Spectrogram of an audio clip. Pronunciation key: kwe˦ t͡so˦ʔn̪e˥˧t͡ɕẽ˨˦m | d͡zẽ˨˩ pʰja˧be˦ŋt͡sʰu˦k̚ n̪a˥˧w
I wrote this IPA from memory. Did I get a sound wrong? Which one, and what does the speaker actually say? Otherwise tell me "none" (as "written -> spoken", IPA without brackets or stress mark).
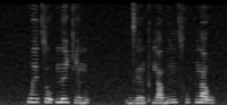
none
